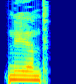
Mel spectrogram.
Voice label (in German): "nähernd", German; adjectives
